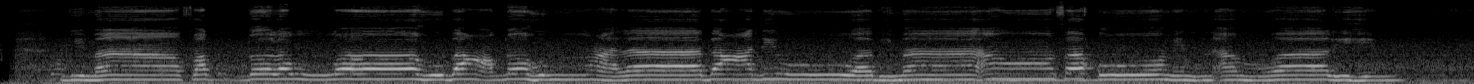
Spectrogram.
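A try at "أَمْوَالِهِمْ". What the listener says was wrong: Nah, huruf H-nya nggak boleh terlalu jim ya. tidak ba'dhum. Tidak terlalu seperti itu. Bima faddalallahu ba'dhum. Tidak hum. Ini juga amwalihim, tidak amwalihim.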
